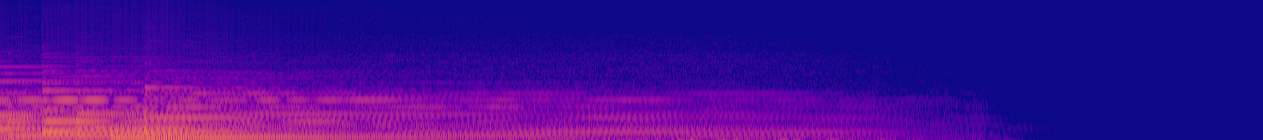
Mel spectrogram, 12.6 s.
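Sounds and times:
thinking piano study music: 0:00.0 - 0:09.6.

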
